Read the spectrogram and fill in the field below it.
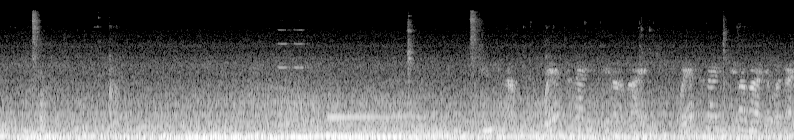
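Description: The bus rattles and creaks as it drives along the road.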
